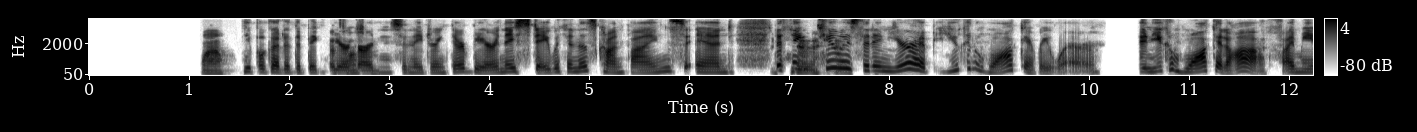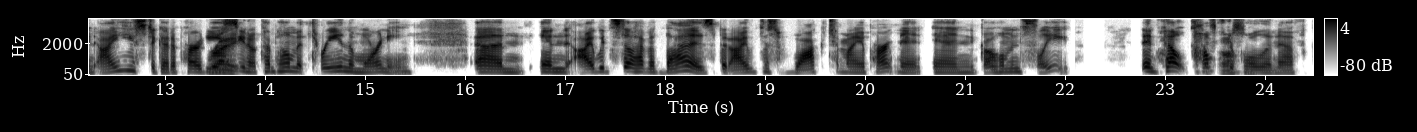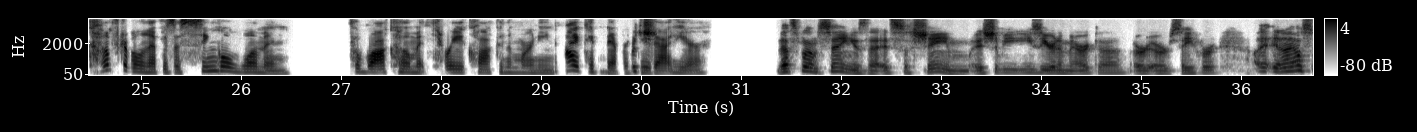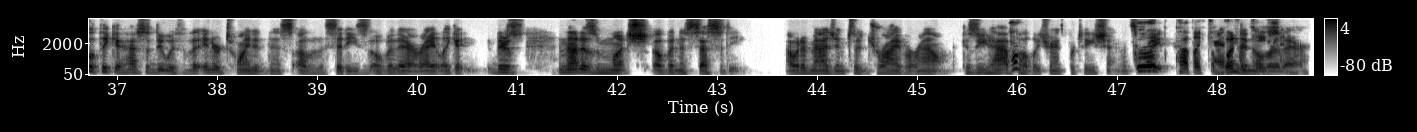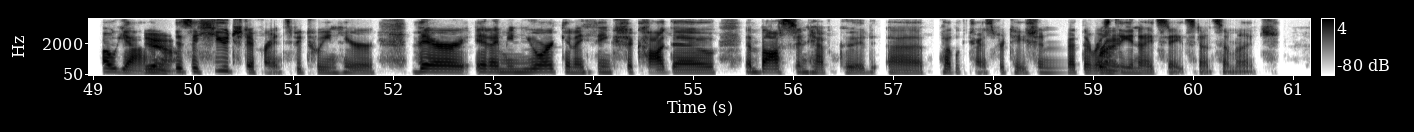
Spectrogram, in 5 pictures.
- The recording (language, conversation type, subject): English, unstructured, What historical event inspires you most?
- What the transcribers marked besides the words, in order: chuckle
